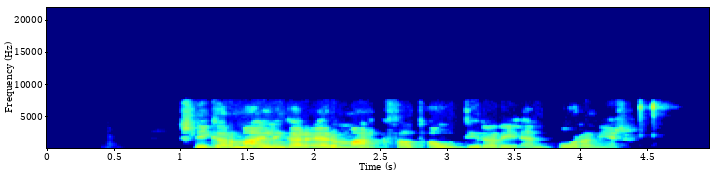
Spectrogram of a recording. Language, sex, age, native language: Icelandic, male, 40-49, Dutch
